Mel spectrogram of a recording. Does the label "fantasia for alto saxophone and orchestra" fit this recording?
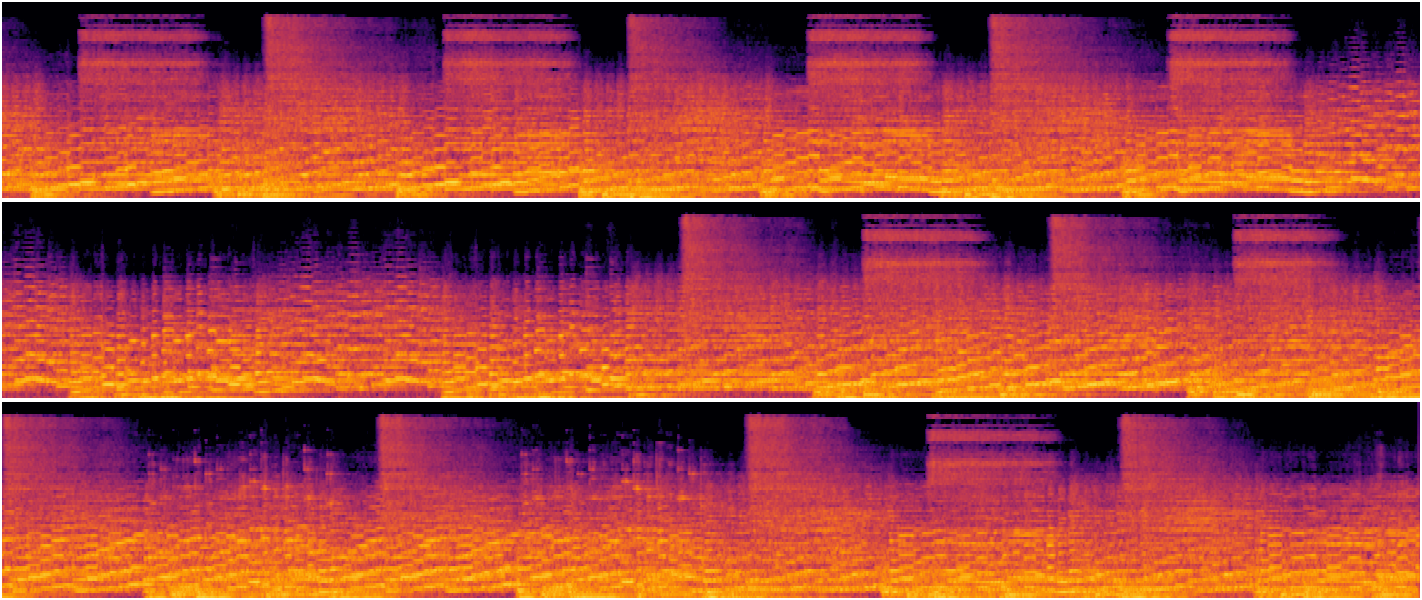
Yes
